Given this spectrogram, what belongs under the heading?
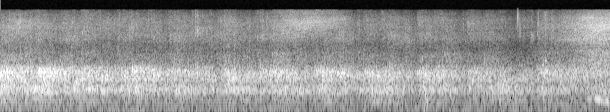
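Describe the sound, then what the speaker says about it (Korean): A Korean church congregation applauding to welcome a visiting missionary family during Sunday worship, a soft, even wash of clapping from many hands, heard at a distance with no talking. "그래도 일어나시면 우리 박수로 한번 맞이해 주겠습니다"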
